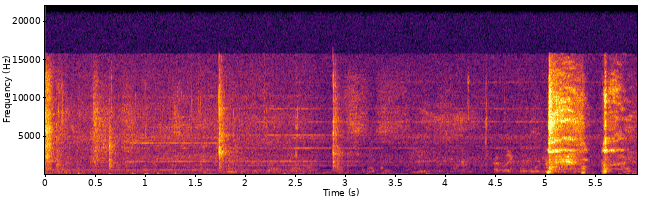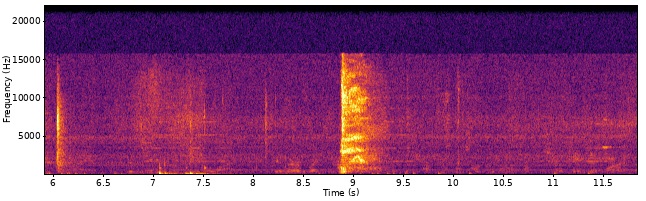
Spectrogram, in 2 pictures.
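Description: A few short coughs and throat-clearing sounds break through quiet background talk, with two sharper bursts near the middle.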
